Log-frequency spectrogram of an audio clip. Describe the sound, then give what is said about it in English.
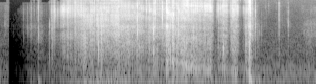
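A food package is torn open, giving a faint, continuous crinkling and ripping of wrapper material for a few seconds with a few sharper crackles near the end. “All right, I've opened up the package”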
